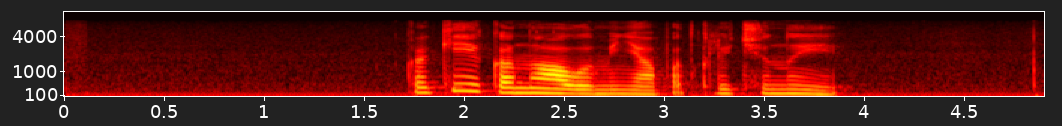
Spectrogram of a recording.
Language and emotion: Russian, neutral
